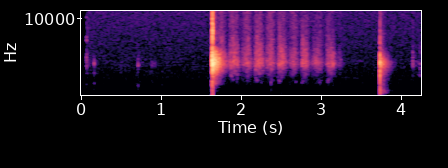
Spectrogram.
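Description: Handling noise close to the microphone: a sharp click, then a rapid run of scratchy rubbing strokes for about a second and a half, then a second click near the end.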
